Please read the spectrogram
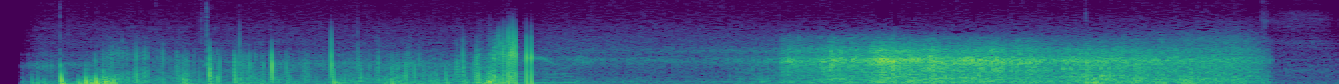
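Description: Thunder during a heavy snowfall (thundersnow): a run of sharp cracks over the first three seconds, then a short lull, then a steady rumble from about five seconds in that cuts off suddenly near the end.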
